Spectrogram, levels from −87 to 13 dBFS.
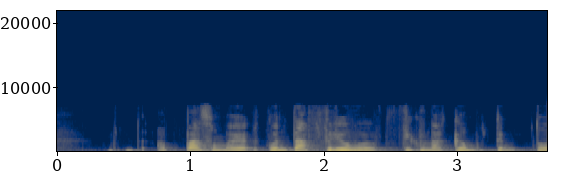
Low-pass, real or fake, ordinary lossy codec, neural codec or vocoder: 7.2 kHz; real; none; none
